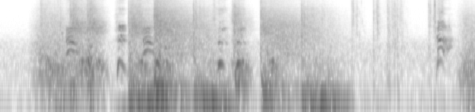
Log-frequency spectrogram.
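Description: A man shouts with effort in short bursts.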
